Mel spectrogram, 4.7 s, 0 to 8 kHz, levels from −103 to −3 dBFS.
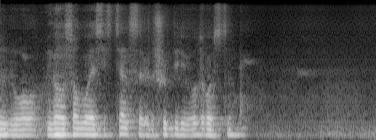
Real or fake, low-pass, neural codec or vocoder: fake; 7.2 kHz; codec, 16 kHz, 0.5 kbps, FunCodec, trained on Chinese and English, 25 frames a second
